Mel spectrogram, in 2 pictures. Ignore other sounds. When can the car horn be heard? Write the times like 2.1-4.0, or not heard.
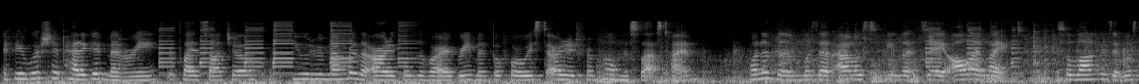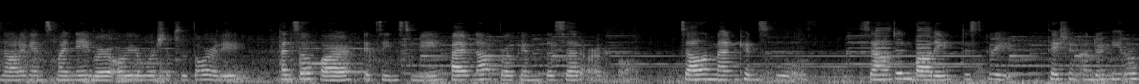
1.6-4.2, 9.2-10.2, 20.1-20.8.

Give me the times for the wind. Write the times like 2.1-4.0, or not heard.
0.0-22.7.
